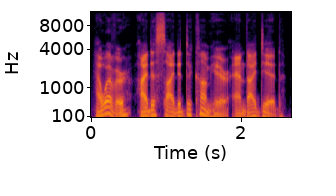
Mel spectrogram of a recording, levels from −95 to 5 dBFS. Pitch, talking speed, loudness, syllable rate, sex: 100 Hz, 200 wpm, -22 LUFS, 5.9 syllables/s, male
